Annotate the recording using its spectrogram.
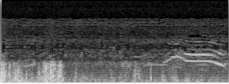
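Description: Wind buffeting the microphone in the first half-second, then about a second and a half in a short, pitched animal call that rises and then falls in a wailing glide.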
